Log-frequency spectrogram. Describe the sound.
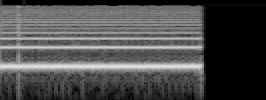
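Telephone dial tone after a hang-up: a loud, steady electronic hum that holds a constant pitch for about one and a half seconds, then cuts off abruptly into silence.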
